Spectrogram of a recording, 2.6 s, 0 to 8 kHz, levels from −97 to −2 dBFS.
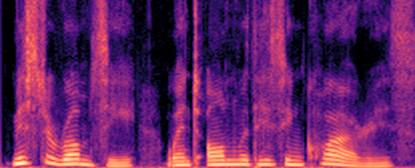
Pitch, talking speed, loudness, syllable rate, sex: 185 Hz, 160 wpm, -16 LUFS, 4.5 syllables/s, female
